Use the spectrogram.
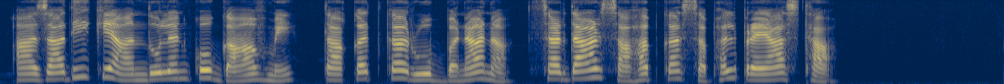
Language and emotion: Hindi, neutral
